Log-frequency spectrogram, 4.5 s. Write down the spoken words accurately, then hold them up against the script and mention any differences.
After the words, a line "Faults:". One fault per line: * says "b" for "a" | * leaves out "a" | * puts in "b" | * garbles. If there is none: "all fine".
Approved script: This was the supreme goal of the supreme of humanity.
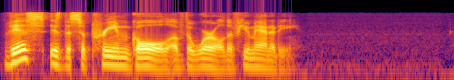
This is the supreme goal of the world of humanity.
Faults:
* says "is" for "was"
* says "world" for "supreme"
